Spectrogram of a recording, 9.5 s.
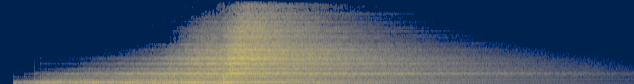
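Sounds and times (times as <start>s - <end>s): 
K Constantinople suspended cymbal: 0.8s - 8.6s.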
